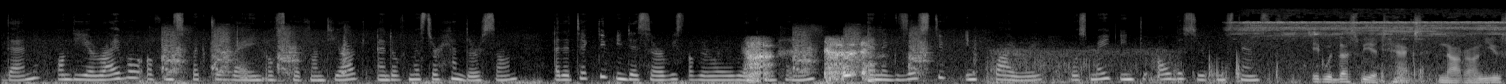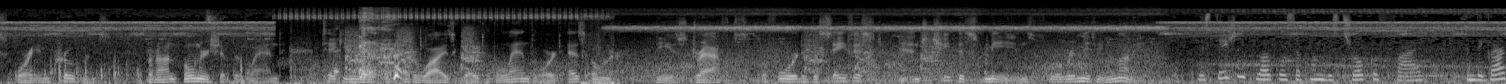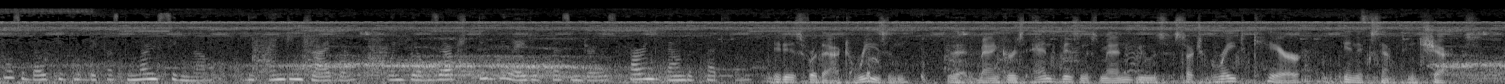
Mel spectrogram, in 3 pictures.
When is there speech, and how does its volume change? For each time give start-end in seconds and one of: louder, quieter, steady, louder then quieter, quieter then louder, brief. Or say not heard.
0.0-45.0 steady.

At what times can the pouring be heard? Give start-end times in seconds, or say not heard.
not heard.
